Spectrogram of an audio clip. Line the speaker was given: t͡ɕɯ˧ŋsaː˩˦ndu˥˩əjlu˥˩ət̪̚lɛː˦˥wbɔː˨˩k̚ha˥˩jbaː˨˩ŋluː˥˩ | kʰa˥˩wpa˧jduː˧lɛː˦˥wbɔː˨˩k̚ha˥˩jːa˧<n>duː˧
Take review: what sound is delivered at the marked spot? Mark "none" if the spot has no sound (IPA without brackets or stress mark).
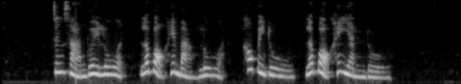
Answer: n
